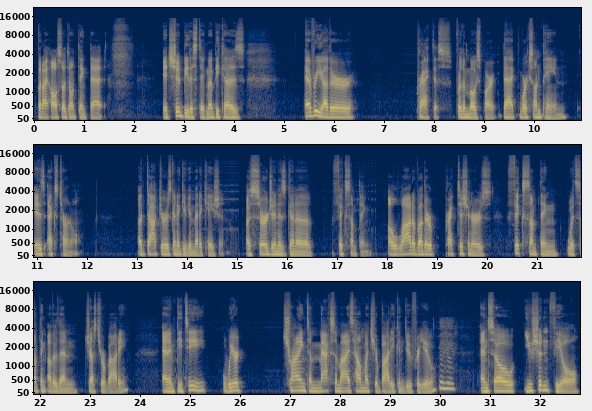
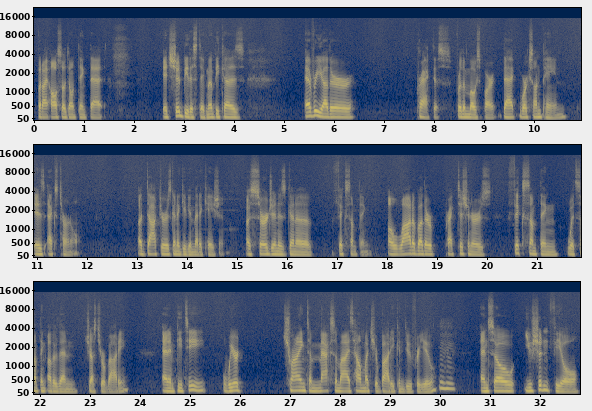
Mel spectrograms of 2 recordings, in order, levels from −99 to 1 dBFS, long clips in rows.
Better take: first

